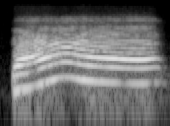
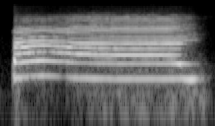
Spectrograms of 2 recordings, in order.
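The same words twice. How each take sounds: First: It is said in a middle-sized voice. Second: It is said in a tiny little voice. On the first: "in her middle sized voice" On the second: "in his tiny little voice"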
